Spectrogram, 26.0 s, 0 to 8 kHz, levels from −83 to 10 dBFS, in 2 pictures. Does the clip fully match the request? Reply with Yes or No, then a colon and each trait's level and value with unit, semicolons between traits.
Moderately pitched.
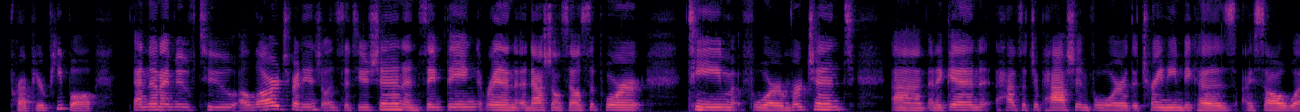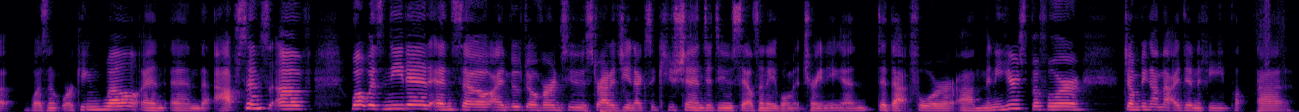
Yes: medium, 180 Hz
